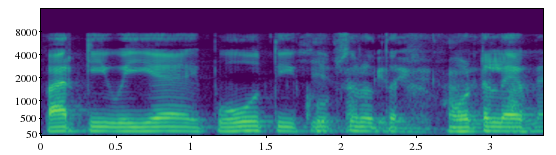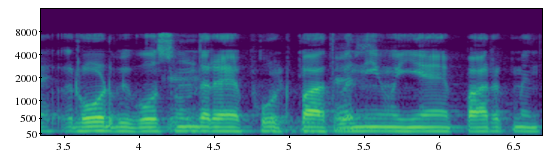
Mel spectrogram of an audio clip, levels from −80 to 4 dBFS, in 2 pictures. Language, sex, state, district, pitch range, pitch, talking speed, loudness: Hindi, male, Rajasthan, Bikaner, 115-125 Hz, 120 Hz, 180 wpm, -19 LUFS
